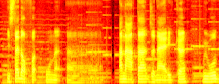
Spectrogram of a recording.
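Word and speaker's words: あなた: But yeah, anata accented on the na.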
